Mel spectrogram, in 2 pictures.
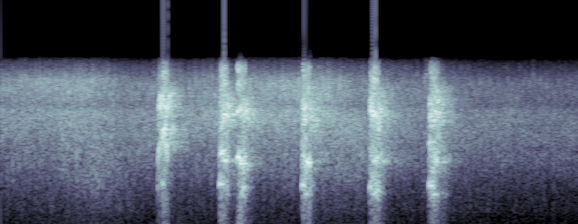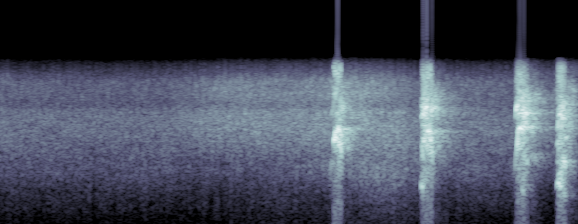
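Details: Domestic dog barking at a squirrel. Loud, sharp barks come in an irregular run of about six, then a pause of several seconds, then four more, over a constant low hiss.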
